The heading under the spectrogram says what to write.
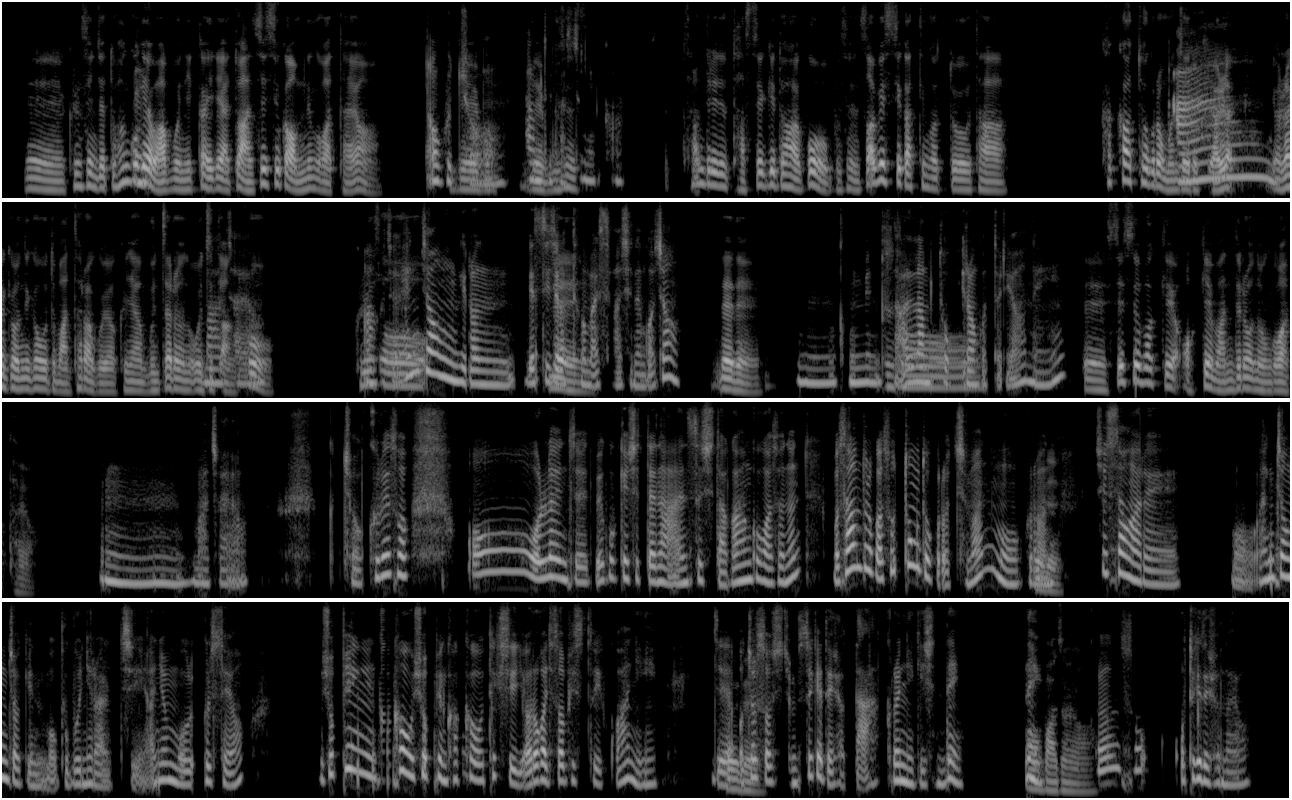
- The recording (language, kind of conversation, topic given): Korean, podcast, 디지털 기기로 인한 산만함을 어떻게 줄이시나요?
- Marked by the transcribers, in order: other background noise; teeth sucking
